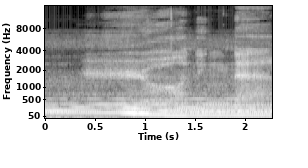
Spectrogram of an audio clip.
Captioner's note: yawning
